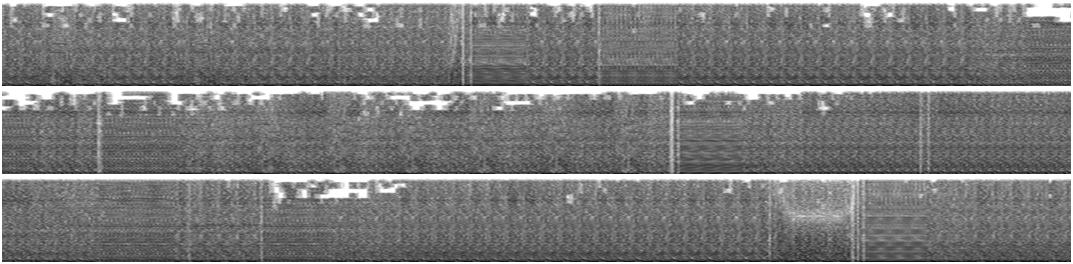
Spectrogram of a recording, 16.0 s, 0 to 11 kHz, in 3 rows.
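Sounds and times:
fast kick drums: 0.0s - 5.2s, 6.2s - 8.8s
distorted speedcore music: 0.0s - 16.0s.

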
